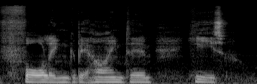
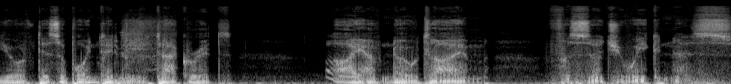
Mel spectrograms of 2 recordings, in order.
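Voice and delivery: deep, booming, loud voice; 4 semitones lower, 11 dB louder than usual. Retelling what a voice says to takrit in the story: deep booming voice. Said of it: "a deep booming voice".

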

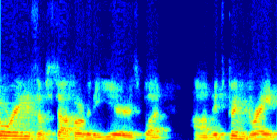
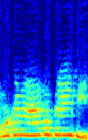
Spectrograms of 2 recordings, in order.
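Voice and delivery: thrilled, very high, excited shrieking scream. Speaker retelling how their wife screamed the baby news: imitating an excited scream. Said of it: "screams in excitement".

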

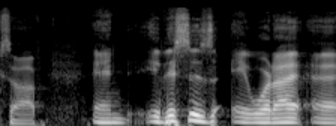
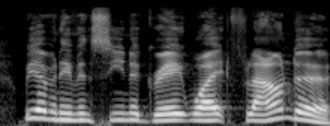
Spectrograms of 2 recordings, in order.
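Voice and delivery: bad, wildly off Irish accent, pitched up; 7 semitones higher, 3 dB louder than usual. Quoting a character's line from a film scene: terrible Irish accent. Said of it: "that was a terrible Irish".

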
